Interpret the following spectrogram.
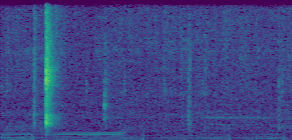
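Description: A single sharp click a little under a second in, then a few fainter ticks, from makeup being handled as bronzer is taken up and brushed on, over a faint low hum.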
